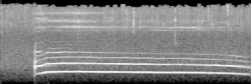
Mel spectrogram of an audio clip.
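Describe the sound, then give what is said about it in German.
A single wolf howl starts abruptly and holds one long, steady, tonal note for about three seconds, dipping slightly in pitch as it fades. It sounds loud, with no talking. “Unsinn, heulte der Wolf.”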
